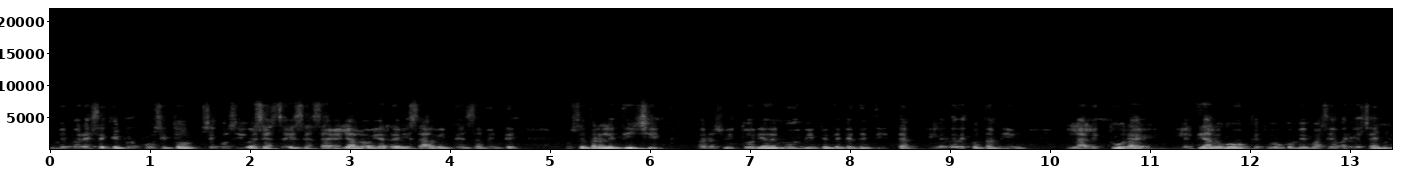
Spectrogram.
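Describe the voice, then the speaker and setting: A man speaks at medium pitch with monotone, flat intonation and a dark, mellow tone. His voice is somewhat breathy, with big swings in loudness. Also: fairly quick pace. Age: 60s. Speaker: historian and author. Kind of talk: book presentation talk. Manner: halting, with repetitions.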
